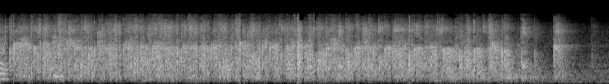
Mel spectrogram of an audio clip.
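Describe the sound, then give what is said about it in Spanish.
Sustained audience applause for the committee at a business event, a dense wash of many hands clapping at steady loudness for several seconds before tapering off near the end. “Entonces, bueno, vamos a dar un, aplauso por, favor al comité, ¿verdad?”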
